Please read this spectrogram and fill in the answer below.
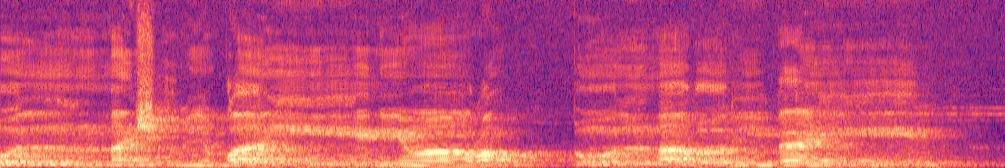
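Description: A man's solo melodic Quran recitation (tilawat) in two long phrases, each note held and ornamented; the second phrase fades near the end.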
